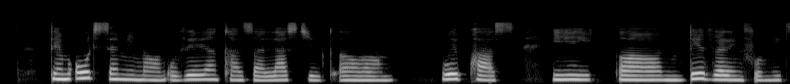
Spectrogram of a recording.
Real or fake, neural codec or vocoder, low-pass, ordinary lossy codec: fake; codec, 16 kHz, 1 kbps, FunCodec, trained on Chinese and English, 50 frames a second; 7.2 kHz; none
